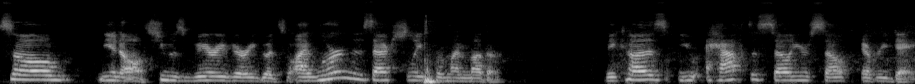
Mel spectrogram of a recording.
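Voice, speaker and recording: Somewhat breathy and with an American accent, the voice moves at a fairly slow pace with lively intonation. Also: woman, medium pitch for a woman. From US Midwest, Iowa. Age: 60s. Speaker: professor. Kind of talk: guest talk at online camp.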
